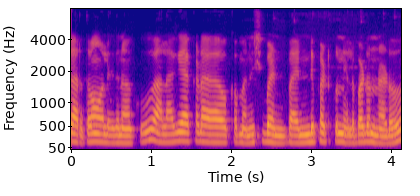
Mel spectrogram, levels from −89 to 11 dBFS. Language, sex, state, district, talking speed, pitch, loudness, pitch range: Telugu, female, Andhra Pradesh, Annamaya, 160 wpm, 165 Hz, -16 LUFS, 155-175 Hz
